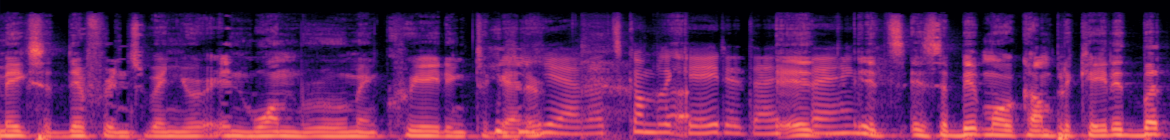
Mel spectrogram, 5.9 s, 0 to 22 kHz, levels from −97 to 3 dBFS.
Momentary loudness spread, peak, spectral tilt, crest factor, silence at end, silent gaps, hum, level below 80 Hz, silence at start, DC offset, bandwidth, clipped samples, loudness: 6 LU; -8 dBFS; -5.5 dB/octave; 16 dB; 0 s; none; none; -42 dBFS; 0 s; under 0.1%; 15 kHz; under 0.1%; -25 LUFS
